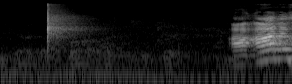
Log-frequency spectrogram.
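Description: A single sharp snap about a third of a second in, with a short ring after it. A man starts speaking near the end.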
